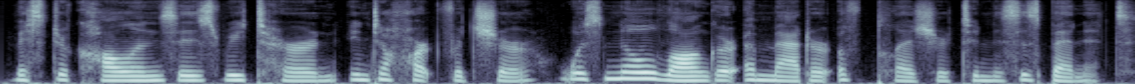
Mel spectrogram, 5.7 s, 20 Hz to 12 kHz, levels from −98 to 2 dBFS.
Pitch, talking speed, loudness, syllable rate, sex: 190 Hz, 160 wpm, -18 LUFS, 4.9 syllables/s, female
